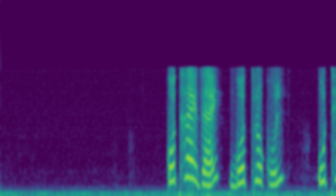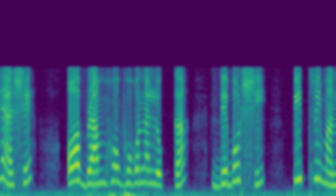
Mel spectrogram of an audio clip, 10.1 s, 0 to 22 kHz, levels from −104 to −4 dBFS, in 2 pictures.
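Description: Speech, damaged throughout by heavy 4-bit ADPCM compression. Each sample is a coarse step from a prediction. The error is gritty hiss tracking every loud passage, with roughened attacks. Nothing is heard above 5.3 kHz, which points to a sample rate near 11 kHz and a 44 kbps stream.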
